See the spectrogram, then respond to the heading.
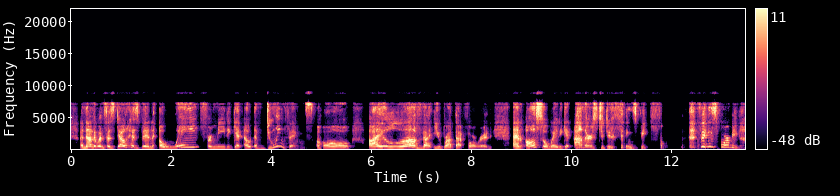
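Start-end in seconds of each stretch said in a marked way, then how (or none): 8.9-13.4 speaking through laughter, laughing while talking. Reading a listener's comment aloud on the show, laughing while speaking. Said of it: "I'm laughing because that's so brilliant".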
